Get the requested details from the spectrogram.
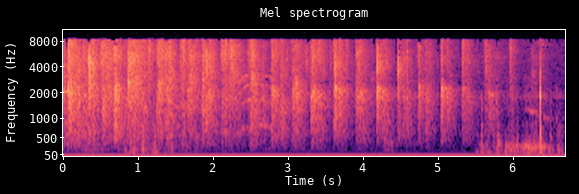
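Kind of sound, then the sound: crowd, audience clapping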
